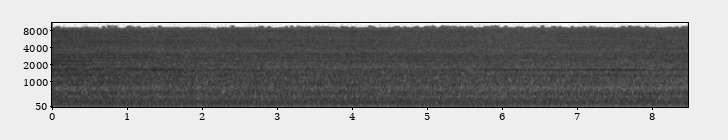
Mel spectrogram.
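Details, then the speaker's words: Toro TimeCutter 5000 zero-turn mower after maintenance with the deck refitted, blades engaged on a leaf test run: steady, even low engine drone under mowing load, no knocks, surges or squeals; engine healthy. "nicely only the blades get going off just the way it's suppos to"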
